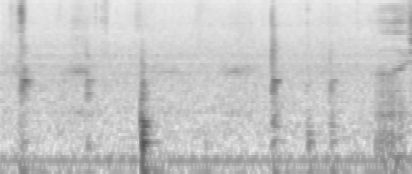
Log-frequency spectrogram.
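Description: A few light knocks and clicks from hands working a plumbing fitting overhead, the loudest about a second and a half in, over a steady low hum.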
